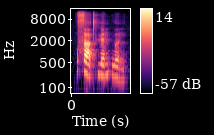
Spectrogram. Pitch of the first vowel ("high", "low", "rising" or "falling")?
falling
